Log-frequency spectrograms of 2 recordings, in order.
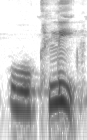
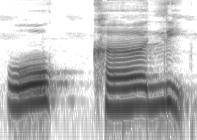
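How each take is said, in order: First: Said in the usual way. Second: Stretched syllable by syllable; ओखली drawn out for dictation; slow dictation. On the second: Shown as a demonstration. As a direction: spell out ओखली slowly as ओ-ख-ली. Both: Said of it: "इसका नाम है बच्चों ओखली".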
